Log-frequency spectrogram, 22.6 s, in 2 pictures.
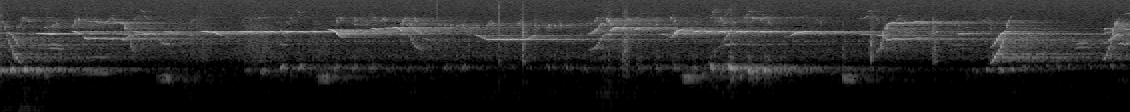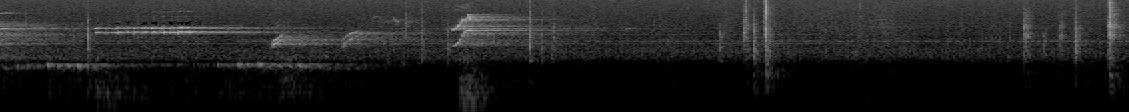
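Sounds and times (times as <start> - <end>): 
birds dawn chorus: 0.0 - 17.3.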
